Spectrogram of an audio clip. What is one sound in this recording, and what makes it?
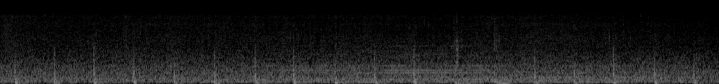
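Quick footsteps thud on stone.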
